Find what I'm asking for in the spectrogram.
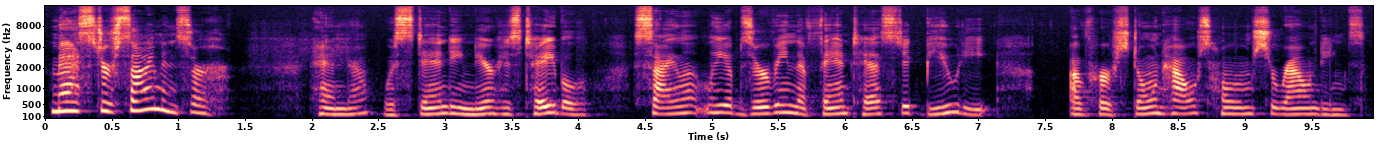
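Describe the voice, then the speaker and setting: A woman reading historical fiction aloud as an expressive audiobook narrator. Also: medium pitch, a little slow.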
